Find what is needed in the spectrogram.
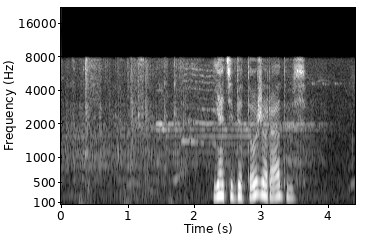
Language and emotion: Russian, positive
